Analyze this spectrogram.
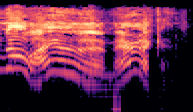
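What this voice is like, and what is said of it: Fake East Indian accent. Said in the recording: “you're not East Indian. It's obvious you're calling in with a fake accent... I can tell from that accent you're from Delaware”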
